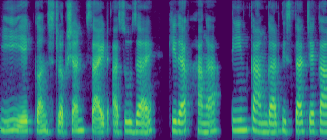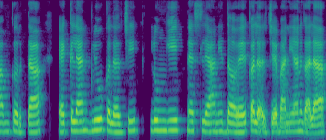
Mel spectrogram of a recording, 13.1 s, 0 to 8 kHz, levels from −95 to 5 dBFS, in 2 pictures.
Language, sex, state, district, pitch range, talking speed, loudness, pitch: Konkani, female, Goa, North and South Goa, 185-215 Hz, 110 wpm, -16 LUFS, 195 Hz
